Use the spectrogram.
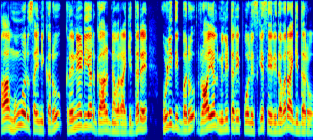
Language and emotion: Kannada, neutral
